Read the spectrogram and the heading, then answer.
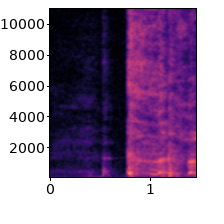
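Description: A person coughs close by: a brief, faint hack, then a short pause and a loud, raspy burst of several coughs in quick succession. No one speaks.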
